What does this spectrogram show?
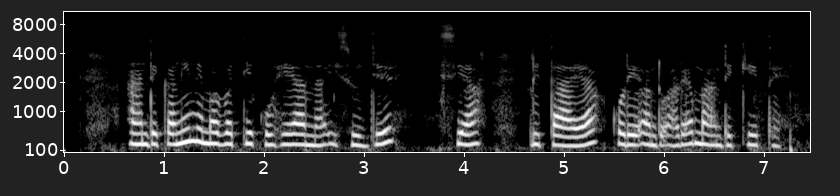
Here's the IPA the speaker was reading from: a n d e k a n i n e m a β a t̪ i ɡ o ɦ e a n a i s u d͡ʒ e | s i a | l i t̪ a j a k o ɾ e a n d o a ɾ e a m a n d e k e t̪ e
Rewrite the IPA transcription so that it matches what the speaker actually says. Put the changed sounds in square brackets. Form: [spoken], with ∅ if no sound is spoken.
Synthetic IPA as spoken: a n d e k a n i n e m a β a t̪ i [k] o ɦ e a n a i s u d͡ʒ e | s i a | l i t̪ a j a k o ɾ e a n d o a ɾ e a m a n d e k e t̪ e

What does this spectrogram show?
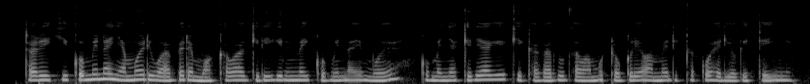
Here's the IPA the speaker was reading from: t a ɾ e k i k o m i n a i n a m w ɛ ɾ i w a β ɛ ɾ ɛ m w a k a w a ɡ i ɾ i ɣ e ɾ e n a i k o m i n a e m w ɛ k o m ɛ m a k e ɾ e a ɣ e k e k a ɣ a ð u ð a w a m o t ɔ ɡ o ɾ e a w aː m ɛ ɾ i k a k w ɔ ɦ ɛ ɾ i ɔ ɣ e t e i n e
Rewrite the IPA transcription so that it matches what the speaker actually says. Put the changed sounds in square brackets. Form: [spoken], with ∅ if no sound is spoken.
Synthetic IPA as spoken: t a ɾ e k i k o m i n a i [ɲ] a m w ɛ ɾ i w a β ɛ ɾ ɛ m w a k a w a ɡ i ɾ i ɣ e ɾ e n a i k o m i n a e m w ɛ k o m ɛ [ɲ] a k e ɾ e a ɣ e k e k a ɣ a ð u ð a w a m o t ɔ ɡ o ɾ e a w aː m ɛ ɾ i k a k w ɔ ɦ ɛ ɾ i ɔ ɣ e t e i n e

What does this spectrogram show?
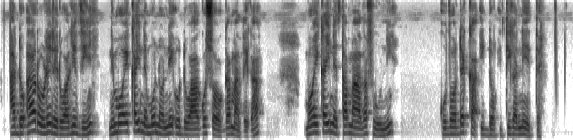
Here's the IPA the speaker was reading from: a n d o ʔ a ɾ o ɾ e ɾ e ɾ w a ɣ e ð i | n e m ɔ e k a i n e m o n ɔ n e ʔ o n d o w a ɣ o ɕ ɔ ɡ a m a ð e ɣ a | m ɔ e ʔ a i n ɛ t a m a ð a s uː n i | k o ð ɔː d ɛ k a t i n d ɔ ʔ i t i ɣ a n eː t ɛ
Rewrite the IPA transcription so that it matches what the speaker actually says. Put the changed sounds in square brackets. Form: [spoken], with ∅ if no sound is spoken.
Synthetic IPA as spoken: a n d o ʔ a ɾ o ɾ e ɾ e ɾ w a ɣ e ð i | n e m ɔ e k a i n [ɛ] m o n ɔ n e ʔ o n d o w a ɣ o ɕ ɔ ɡ a m a ð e ɣ a | m ɔ e [k] a i n ɛ t a m a ð a [f] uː n i | k o ð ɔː d ɛ k a [ʔ] i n d ɔ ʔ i t i ɣ a n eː t ɛ

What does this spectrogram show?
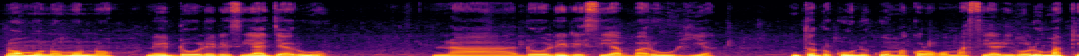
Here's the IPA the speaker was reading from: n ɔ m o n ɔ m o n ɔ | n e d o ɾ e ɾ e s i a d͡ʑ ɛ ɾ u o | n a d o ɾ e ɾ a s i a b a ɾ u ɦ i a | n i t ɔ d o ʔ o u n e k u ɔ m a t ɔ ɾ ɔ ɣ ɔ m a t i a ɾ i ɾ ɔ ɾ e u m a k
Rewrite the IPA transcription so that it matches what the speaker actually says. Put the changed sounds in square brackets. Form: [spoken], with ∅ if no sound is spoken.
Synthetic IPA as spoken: n ɔ m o n ɔ m o n ɔ | n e d o ɾ e ɾ e s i a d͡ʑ [a] ɾ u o | n a d o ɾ e ɾ [e] s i a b a ɾ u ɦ i a | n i t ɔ d o [k] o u n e k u ɔ m a [k] ɔ ɾ ɔ ɣ ɔ m a [s] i a ɾ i ɾ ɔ ɾ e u m a k

